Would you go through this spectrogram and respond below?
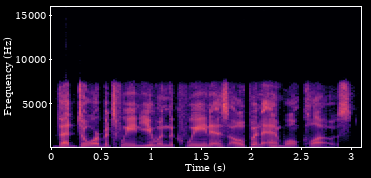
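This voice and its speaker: A man's voice: mid-range voice, lively intonation, normal speed, fairly bright tone, dry recording, muffled recording. A man running a tabletop role-playing game as game master, casually thinking aloud as he handles the rules.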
